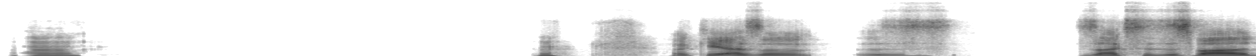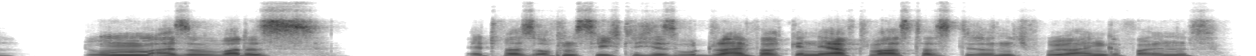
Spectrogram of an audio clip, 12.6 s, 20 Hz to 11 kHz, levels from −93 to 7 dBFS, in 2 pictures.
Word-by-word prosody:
Mhm. 125 -2 -8 2.3
Hm, - - -9 0.6
okay, - - -1
also 125 0 -1 0.3
s 135 +4 -11 0.6
sagst 135 +1 -1
dir, 145 - -7
das 130 0 +1
war 130 -3 +4 0.3
dumm. 145 0 +2
Also 130 -1 -1
war 130 - +4
das 125 -1 +4 0.7
etwas 130 0 -3
Offensichtliches, 140 0 -1
wo 125 - -6
du 135 +1 +1
einfach 130 -2 +2
genervt 125 +4 +3
warst, 130 0 +2
dass 125 0 -1
dir 130 - -10
das 120 -1 -5
nicht 120 -2 -5
früher 125 -3 -2
eingefallen 120 0 -4
ist? 125 - -11
130 Hz, 130 wpm, -25 LUFS, 125-135 Hz, 2.3 s, war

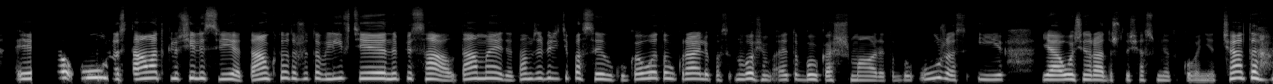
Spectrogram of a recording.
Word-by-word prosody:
И 255 - 0 0.3
это 295 0 +5
ужас. 300 -5 +3
Там 260 +3 +5
отключили 280 -1 +1
свет, 245 -6 -1
там 245 +5 +4
кто-то 290 +1 -2
что-то 265 +2 -4
в - - -6
лифте 270 +1 +3
написал, 250 -5 +1
там 270 +3 +1
это, 255 -9 -1
там 250 +5 -3
заберите 275 +1 -5
посылку, 240 -7 -2
у - - -15
кого-то 275 +5 0
украли 255 -1 +1
посылку. 210 +1 -12
Ну, - - -2
в - - +3
общем, 215 -5 0
это 220 +2 -6
был 225 +1 +1
кошмар, 195 -1 -5
это 180 +1 -13
был 195 +1 -10
ужас. 255 -5 -3
И 220 -1 -4 0.4
я 215 0 +5
очень 225 -1 +3
рада, 205 -3 0
что 205 - -10
щас 205 -2 -10
у - - -6
меня 190 -1 -7
такого 100 - -10
нет 100 0 -9
чата, 290 +2 +5
245 Hz, 195 wpm, -23 LUFS, 210-275 Hz, 0.4 s, это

